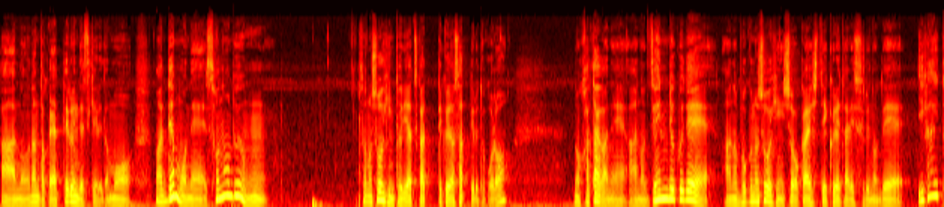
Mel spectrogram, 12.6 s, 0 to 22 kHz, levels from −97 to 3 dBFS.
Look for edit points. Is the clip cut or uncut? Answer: uncut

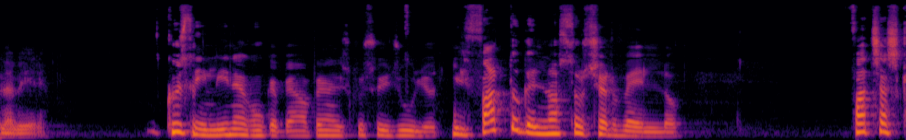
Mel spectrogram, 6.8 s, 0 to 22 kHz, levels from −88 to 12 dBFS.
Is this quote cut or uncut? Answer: cut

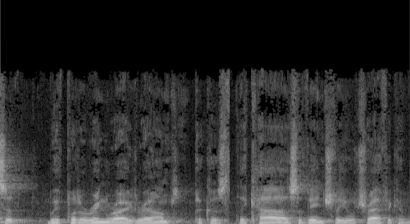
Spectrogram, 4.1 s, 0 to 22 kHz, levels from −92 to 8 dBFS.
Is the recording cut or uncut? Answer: cut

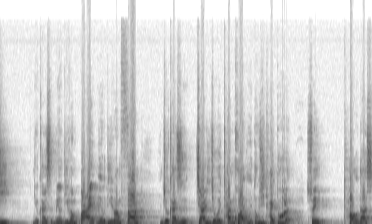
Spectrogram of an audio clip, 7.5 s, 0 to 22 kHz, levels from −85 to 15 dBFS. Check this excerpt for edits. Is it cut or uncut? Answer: cut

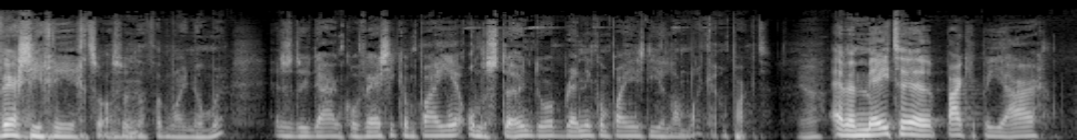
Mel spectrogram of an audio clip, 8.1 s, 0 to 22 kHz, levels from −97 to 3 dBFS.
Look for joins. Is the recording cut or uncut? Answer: uncut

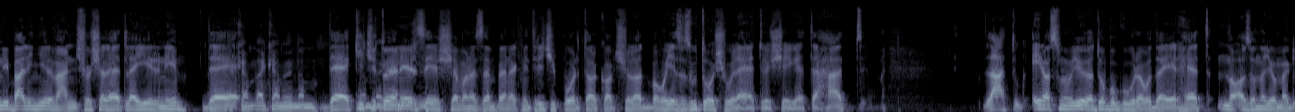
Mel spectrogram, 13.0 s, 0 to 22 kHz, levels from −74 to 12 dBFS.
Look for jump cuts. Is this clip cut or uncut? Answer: cut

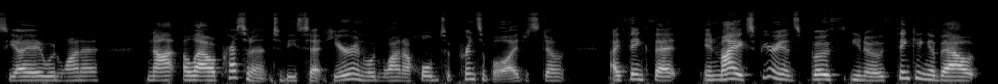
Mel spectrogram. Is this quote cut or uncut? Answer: cut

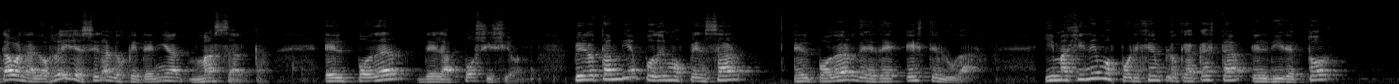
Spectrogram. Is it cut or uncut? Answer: uncut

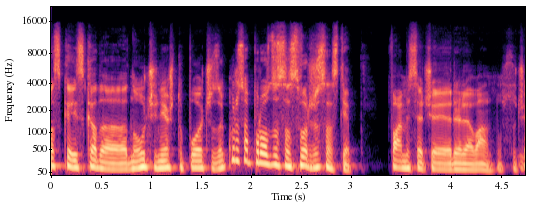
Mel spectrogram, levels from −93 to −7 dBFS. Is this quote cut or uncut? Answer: uncut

